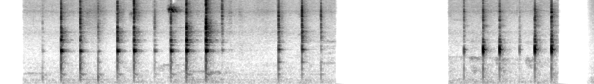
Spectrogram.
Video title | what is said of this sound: -- HOW TO MAKE PAPERCRETE POTS -- RECYCLING WASTE PAPER -- | Now when you tap onto the pot, you can hear this sound. This indicates that the pot is completely cured.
